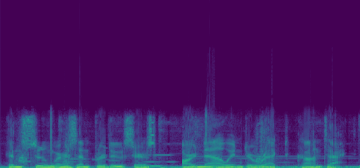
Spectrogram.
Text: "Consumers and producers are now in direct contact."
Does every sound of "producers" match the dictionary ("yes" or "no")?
yes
